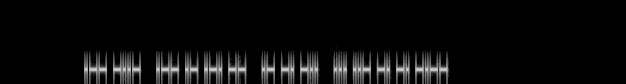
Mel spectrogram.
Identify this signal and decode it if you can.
Morse code, heard as a keyed tone, about 48 wpm, 700 Hz. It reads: WX WARM AND SUNNY
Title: Common QSO Phrases Encore 50wpm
